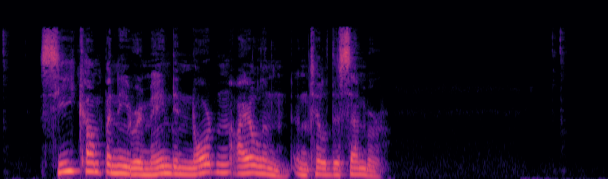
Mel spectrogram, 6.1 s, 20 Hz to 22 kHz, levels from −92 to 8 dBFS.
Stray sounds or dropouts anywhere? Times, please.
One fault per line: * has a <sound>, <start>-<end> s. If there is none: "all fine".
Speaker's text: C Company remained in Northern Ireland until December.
all fine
